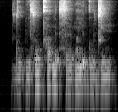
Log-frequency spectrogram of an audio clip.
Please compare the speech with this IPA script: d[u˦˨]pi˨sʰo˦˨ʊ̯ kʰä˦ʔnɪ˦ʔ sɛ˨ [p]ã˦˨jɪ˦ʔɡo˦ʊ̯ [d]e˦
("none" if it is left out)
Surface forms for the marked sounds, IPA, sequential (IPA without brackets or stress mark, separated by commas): u˨, p, d͡ʑ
